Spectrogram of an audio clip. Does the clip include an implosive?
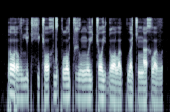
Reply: yes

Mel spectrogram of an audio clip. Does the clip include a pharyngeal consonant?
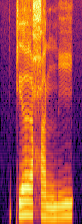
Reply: yes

